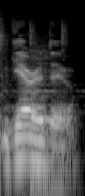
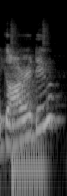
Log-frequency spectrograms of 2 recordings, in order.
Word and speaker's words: Garedew: I'm like who knows say it again it's Gerardo okay okay I was gonna say garudu oh thank you all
